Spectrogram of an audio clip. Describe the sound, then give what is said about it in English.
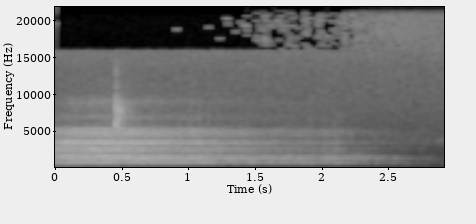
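A long, steady breath drawn during a seated guided relaxation exercise with eyes closed, strong at the start and slowly fading away as the air is released. “you may take a normal deep breath in and slowly breathe out.”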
